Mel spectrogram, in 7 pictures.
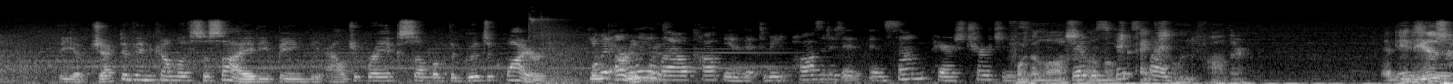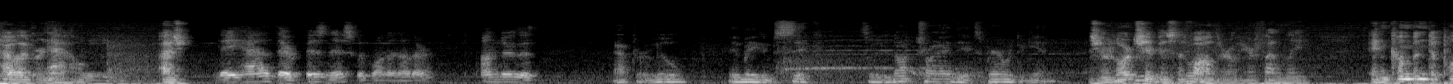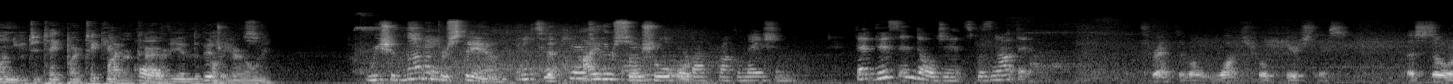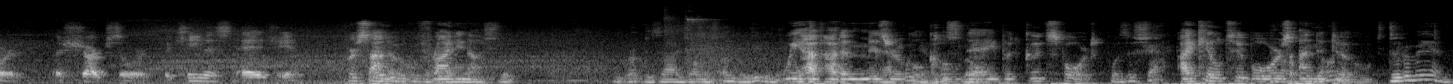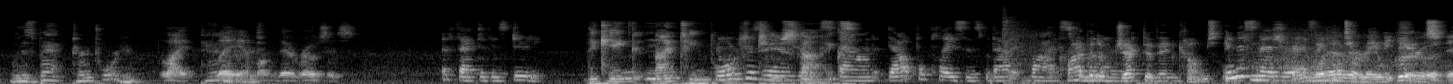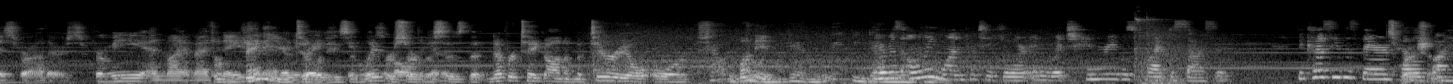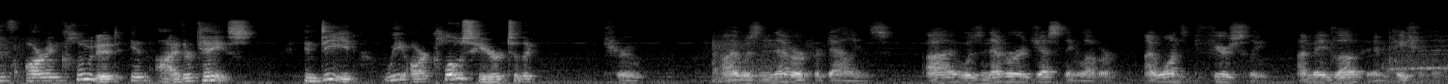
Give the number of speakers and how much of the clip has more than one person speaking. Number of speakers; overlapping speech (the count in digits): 5, about 29%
